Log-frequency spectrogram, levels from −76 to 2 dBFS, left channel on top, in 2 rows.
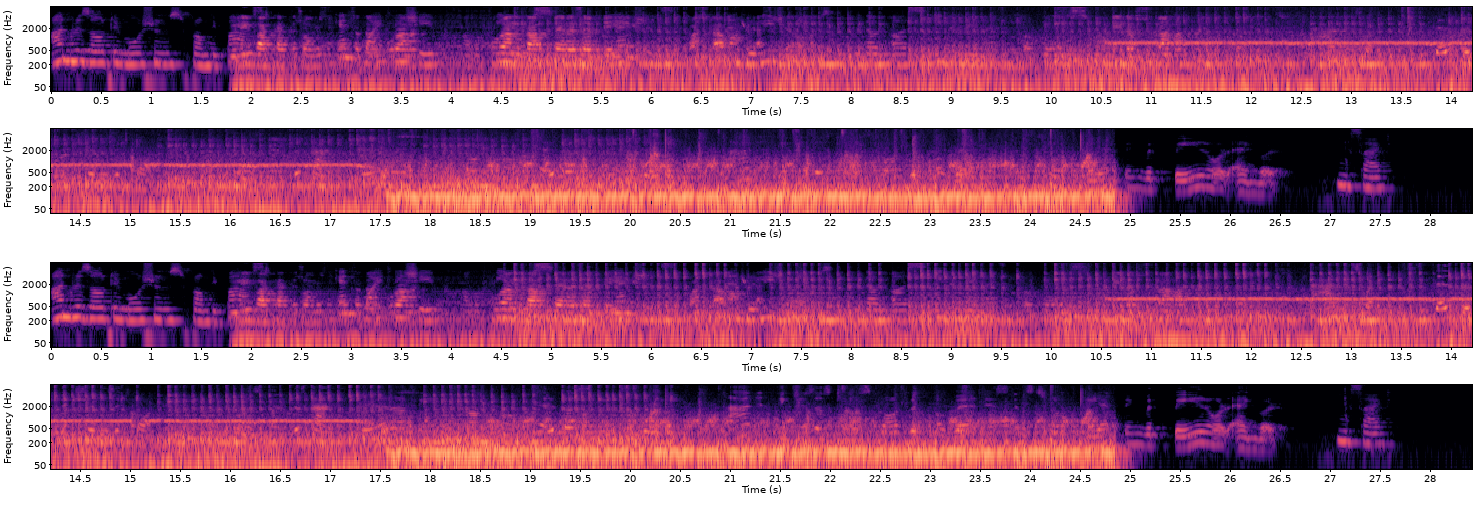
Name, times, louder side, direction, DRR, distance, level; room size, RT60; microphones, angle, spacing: voice 1, 0.0-2.2 2.8-5.0 5.3-6.2 6.8-9.8 27.1-27.6, left 1 dB, ahead, 2 dB, 2.4 m, -35 dB
sound 1, 1.8-20.3, left 1 dB, 55° left, 4.9 m, -31 dB
sound 2, 4.4-20.6, right 1 dB, 30° right, 2.1 m, -28 dB
sound 3, 10.5-24.9, equal, 25° left, 1.1 m, -22 dB
voice 2, 12.6-13.3 13.8-15.5 15.9-20.6 21.0-26.5, right 1 dB, 50° right, 7 dB, 1.7 m, -35 dB
23.0 x 9.2 x 3.4 m, 0.33 s
head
